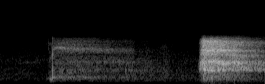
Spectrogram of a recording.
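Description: A deep breath: a soft, airy intake with a faint whistling tone, then after a short gap a louder, broad rush of breath that runs to the end, with no talk.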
